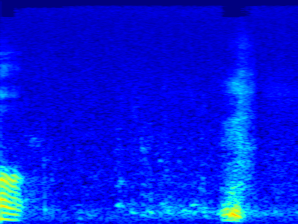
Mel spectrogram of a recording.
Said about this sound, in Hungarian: Együttérző tudok lenni ezzel a köhögéssel.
